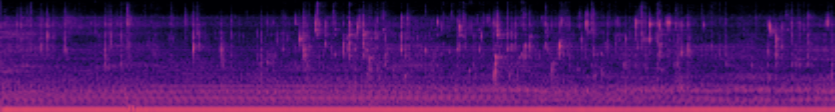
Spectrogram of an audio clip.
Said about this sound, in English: Then it's going to release the hot water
